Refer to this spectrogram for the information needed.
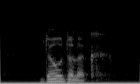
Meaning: deadly, lethal, mortal, fatal (causing death)
- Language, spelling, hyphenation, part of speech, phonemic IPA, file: Dutch, dodelijk, do‧de‧lijk, adjective, /ˈdoː.də.lək/, Nl-dodelijk.ogg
